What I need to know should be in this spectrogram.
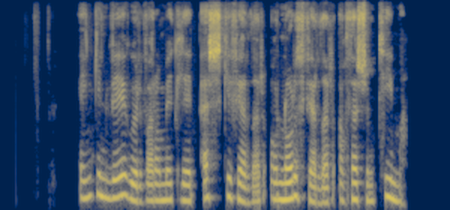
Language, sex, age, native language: Icelandic, female, 40-49, Icelandic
